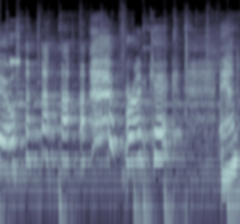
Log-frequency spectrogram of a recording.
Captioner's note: timer beeps; laughs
